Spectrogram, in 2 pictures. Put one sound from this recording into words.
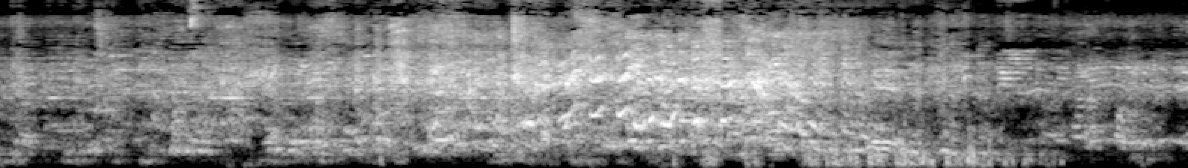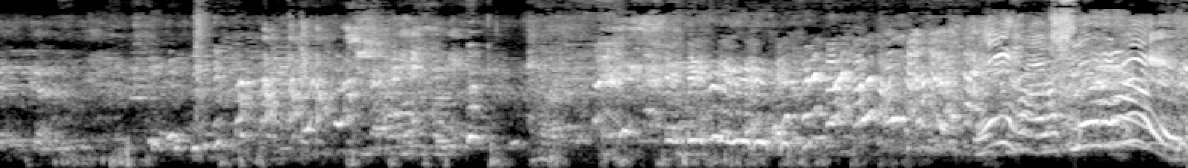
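Young people laugh and cheer close by.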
